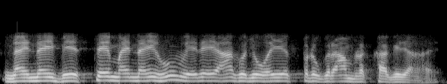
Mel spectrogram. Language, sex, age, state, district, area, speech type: Hindi, male, 60+, Uttar Pradesh, Chandauli, rural, conversation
